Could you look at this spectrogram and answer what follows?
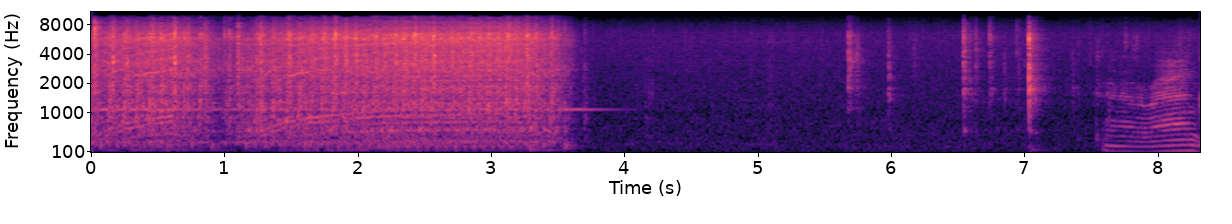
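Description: A Singer 503A slant-needle zigzag sewing machine runs steadily for about three and a half seconds with a fast, even mechanical chatter, then stops, leaving quiet handling clicks and a brief voice at the end.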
